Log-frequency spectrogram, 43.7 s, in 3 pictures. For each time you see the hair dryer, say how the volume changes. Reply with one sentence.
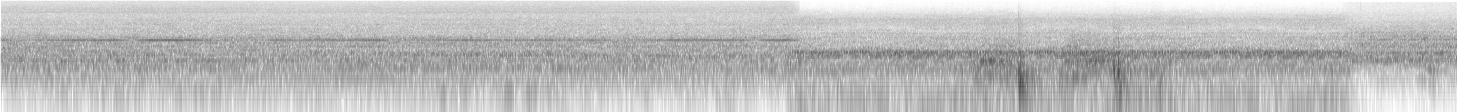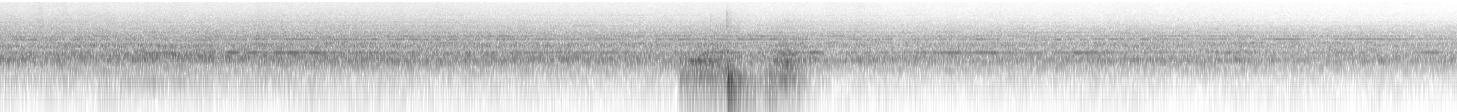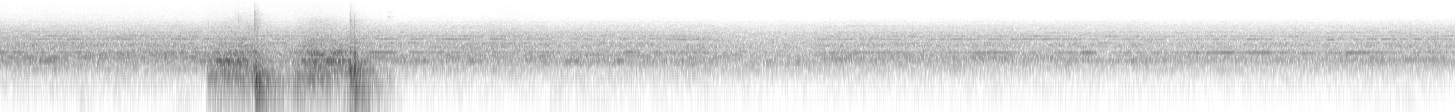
You can hear the hair dryer from 0.0 to 43.6 s, getting quieter.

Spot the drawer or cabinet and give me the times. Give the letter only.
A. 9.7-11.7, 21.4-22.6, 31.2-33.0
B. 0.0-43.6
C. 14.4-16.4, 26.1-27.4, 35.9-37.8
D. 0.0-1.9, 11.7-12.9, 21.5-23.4
A.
